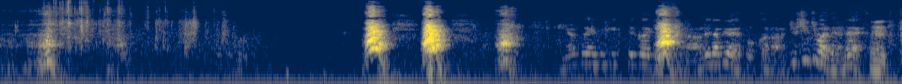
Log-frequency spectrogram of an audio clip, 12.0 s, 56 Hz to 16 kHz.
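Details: Pet dog Maro-chan barking inside the family home, 13 March 2019, amid cleaning for a drama shoot; low human talk first, then four loud, abrupt barks spaced about one to two seconds apart.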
